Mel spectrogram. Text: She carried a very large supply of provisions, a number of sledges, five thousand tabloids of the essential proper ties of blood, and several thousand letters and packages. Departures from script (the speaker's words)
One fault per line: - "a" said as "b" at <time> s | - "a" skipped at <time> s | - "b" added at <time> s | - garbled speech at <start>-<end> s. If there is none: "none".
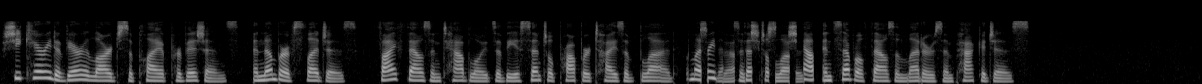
- garbled speech at 6.9-8.2 s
